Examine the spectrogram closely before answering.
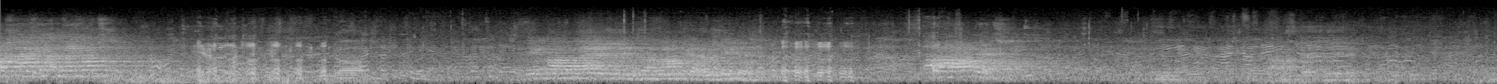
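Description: A crowd of men and women talk and murmur outdoors.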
